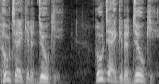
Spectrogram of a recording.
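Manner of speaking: high, loud mock demand; imitated demanding shout. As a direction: yell it like someone pounding on the door. Man banging on toilet door.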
